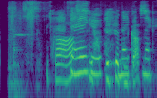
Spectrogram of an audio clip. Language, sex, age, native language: Icelandic, female, 20-29, Icelandic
